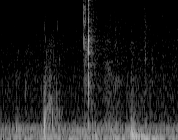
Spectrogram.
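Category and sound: human body sound, sipping and swallowing water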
